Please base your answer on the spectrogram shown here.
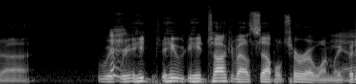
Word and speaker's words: Sepultura: we he talked about Sepultura one week but he pronounced this uh sepultra which has been kind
